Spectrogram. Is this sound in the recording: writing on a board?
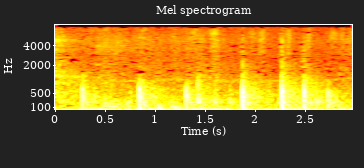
yes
